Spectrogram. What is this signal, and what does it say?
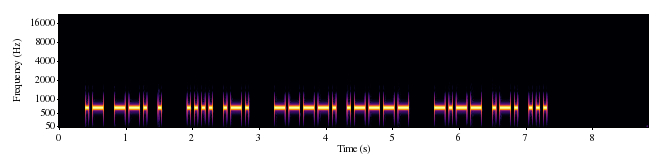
Morse code, heard as a keyed tone, about 22 wpm, 700 Hz. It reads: AGE HR 91 YRS
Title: Practice QSO - Exchange 3 - More Info - 22wpm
